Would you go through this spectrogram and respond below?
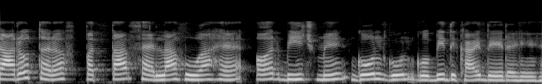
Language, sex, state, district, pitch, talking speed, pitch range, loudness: Hindi, female, Goa, North and South Goa, 230 Hz, 165 wpm, 215-235 Hz, -16 LUFS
